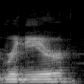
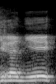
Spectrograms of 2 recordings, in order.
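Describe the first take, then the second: First: The name is pronounced the English way. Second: The name is pronounced the French way.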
